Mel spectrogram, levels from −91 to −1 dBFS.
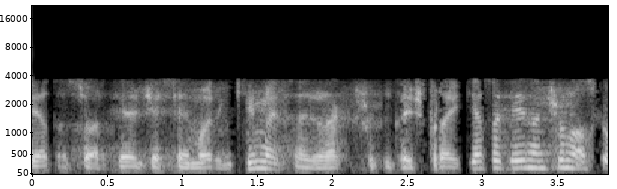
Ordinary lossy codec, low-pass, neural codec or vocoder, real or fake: AAC, 16 kbps; 3.6 kHz; none; real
